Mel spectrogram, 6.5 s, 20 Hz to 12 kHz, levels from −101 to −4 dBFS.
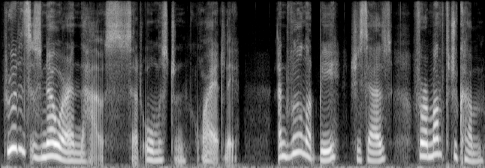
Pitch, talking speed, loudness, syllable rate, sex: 230 Hz, 185 wpm, -19 LUFS, 5.2 syllables/s, female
